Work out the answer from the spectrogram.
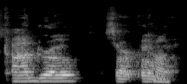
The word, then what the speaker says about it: chondrosarcoma: Yeah, I don't know if you said it right. It's Chondrosarcoma. Thank you.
